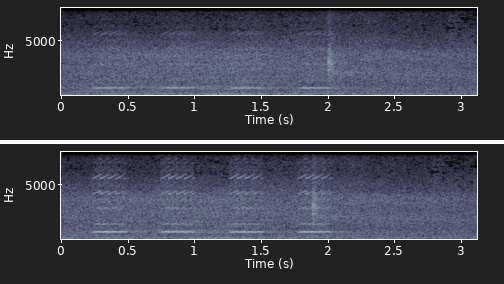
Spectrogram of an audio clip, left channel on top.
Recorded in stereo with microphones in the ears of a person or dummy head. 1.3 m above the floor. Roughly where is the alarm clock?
Right.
